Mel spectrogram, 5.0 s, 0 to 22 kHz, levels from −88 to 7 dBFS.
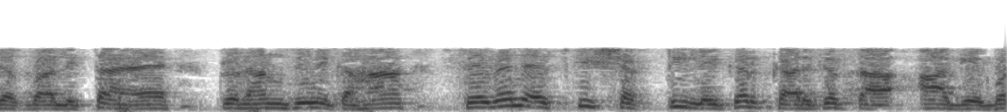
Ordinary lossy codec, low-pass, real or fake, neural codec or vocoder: AAC, 24 kbps; 3.6 kHz; real; none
